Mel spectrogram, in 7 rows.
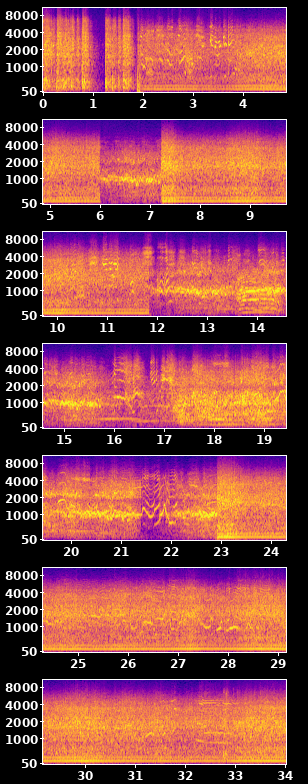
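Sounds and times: car engine running: 0.0s - 34.0s
tyre squeals: 11.5s - 23.0s.

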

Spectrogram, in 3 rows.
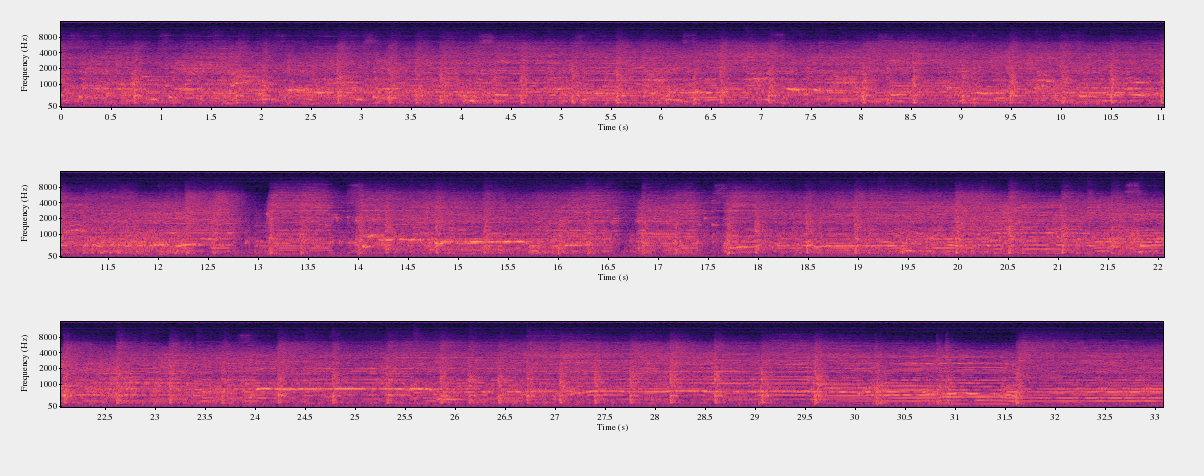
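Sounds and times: person singing: 0.0s - 12.8s, 13.8s - 33.0s
drums: 0.0s - 33.0s
electric guitars: 0.0s - 33.0s.

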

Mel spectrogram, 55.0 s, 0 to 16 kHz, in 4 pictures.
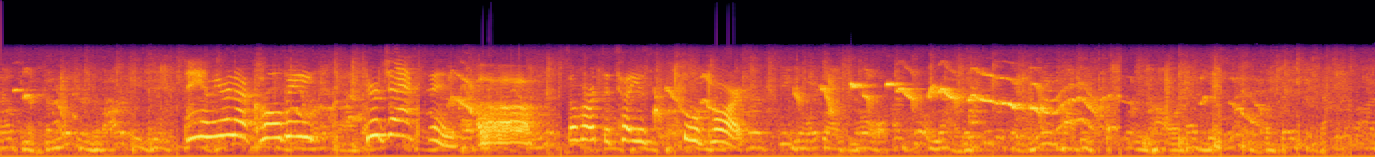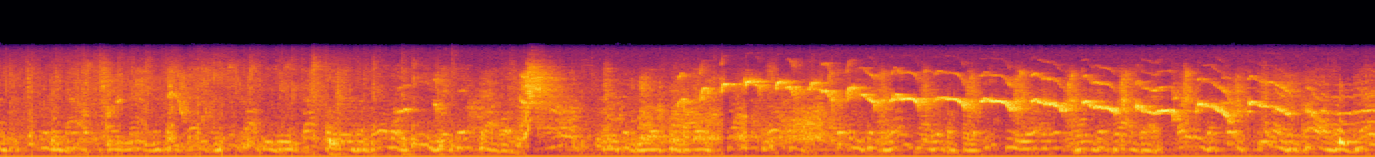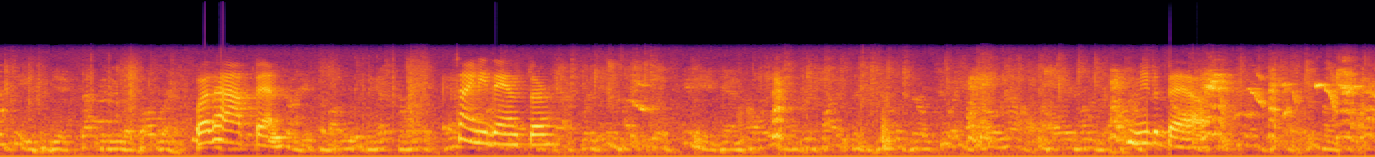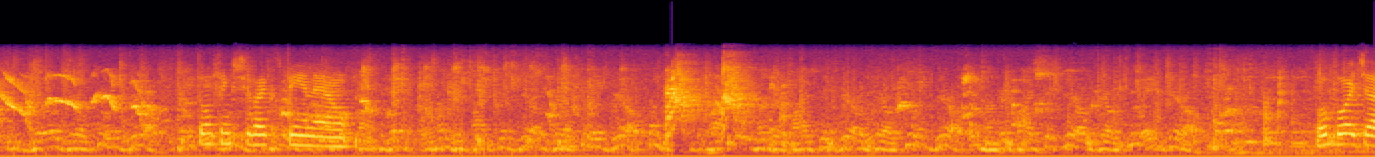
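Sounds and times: puppies whimpering: 0.0s - 55.0s
woman's voice: 1.8s - 7.5s, 29.4s - 30.4s, 32.0s - 33.0s, 38.8s - 39.7s, 43.2s - 44.8s, 54.4s - 55.0s.

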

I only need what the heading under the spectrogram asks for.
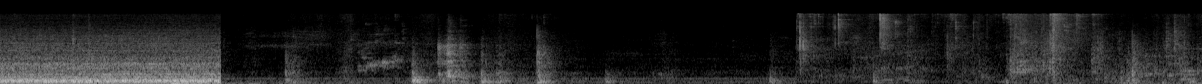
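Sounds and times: microwave oven humming: 0.0s - 2.2s.

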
